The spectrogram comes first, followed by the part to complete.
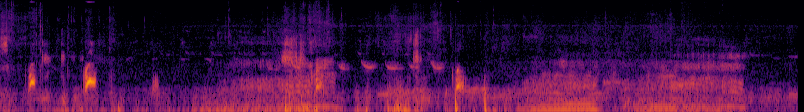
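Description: A parrot calling: two short squawks, then a quick run of about six high chirps. Near the end come two low, drawn-out vocal sounds, each under a second.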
